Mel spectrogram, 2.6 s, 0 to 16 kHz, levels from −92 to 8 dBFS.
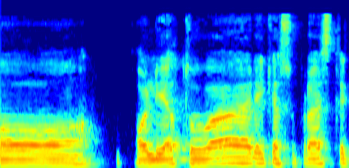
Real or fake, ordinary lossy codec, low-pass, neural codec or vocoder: real; MP3, 48 kbps; 14.4 kHz; none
